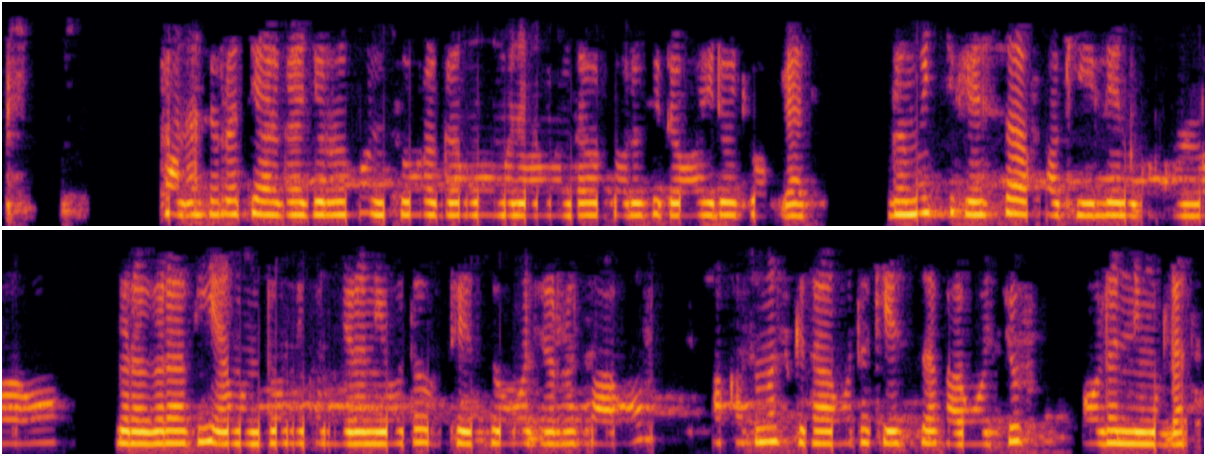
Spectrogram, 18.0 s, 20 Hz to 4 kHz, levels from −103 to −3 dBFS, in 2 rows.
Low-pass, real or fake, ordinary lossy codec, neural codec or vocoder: 3.6 kHz; real; MP3, 32 kbps; none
